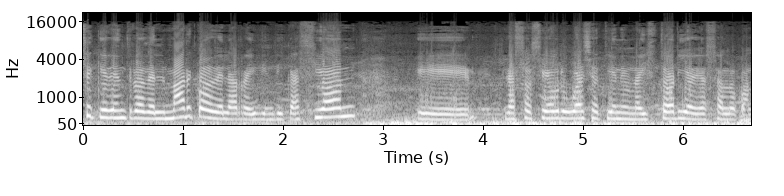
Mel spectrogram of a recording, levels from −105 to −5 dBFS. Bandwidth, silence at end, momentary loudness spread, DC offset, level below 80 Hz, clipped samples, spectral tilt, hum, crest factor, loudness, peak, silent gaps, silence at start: 14.5 kHz; 0 s; 5 LU; under 0.1%; -14 dBFS; 1%; -7.5 dB/octave; none; 8 dB; -9 LUFS; 0 dBFS; none; 0 s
